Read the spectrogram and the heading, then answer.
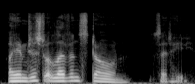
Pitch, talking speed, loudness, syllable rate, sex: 140 Hz, 215 wpm, -17 LUFS, 6.4 syllables/s, male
